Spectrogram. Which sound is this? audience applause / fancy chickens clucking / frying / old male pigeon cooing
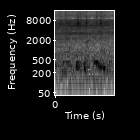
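old male pigeon cooing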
